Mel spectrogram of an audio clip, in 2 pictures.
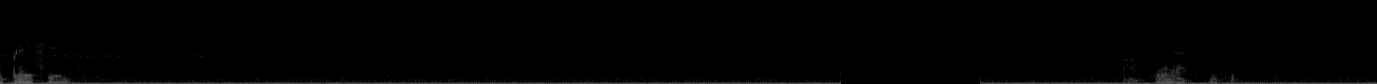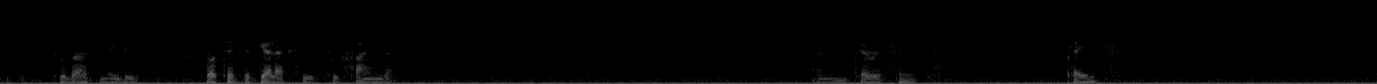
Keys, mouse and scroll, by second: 3.6 click, 3.8 g, 10.9-12.8 right drag, 12.1 r, 21.1-24.6 middle drag.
